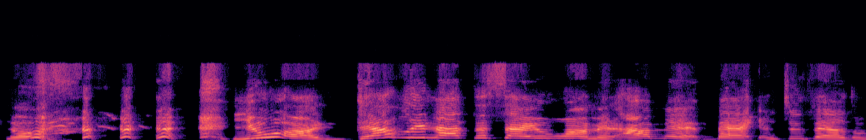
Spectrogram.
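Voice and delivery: loud, high burst of laughter and joy; delighted coach, laughing as she praises her student. Real, not acted.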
